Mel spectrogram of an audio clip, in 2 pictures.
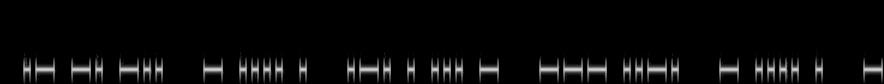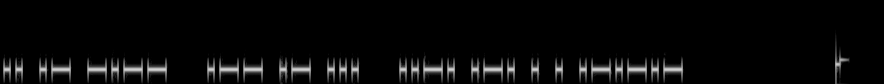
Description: Morse code, heard as a keyed tone, about 21 wpm, 700 Hz. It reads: AND THE REST OF THE DAY WAS FREE.
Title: Sentences with 4-Word Phrases - Spoken Beginning - 20wpm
